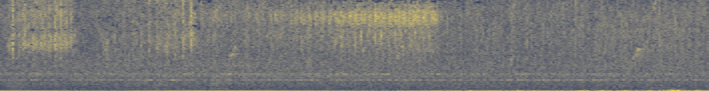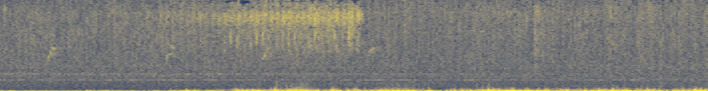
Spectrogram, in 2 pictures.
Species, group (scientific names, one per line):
Chorthippus biguttulus
Orthoptera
